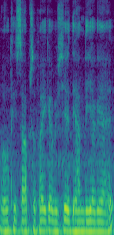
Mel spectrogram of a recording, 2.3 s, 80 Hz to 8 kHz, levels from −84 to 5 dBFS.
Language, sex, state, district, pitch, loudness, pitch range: Hindi, male, Chhattisgarh, Bastar, 130 Hz, -13 LUFS, 130-135 Hz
